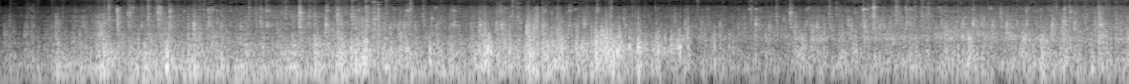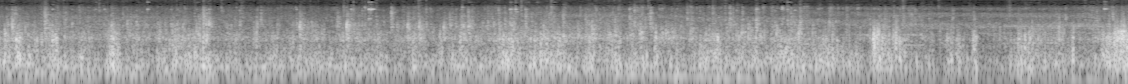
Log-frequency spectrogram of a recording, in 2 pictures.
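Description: Tractor engine running steadily while towing a trailer along a road, with frequent knocks and rattles from the trailer.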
